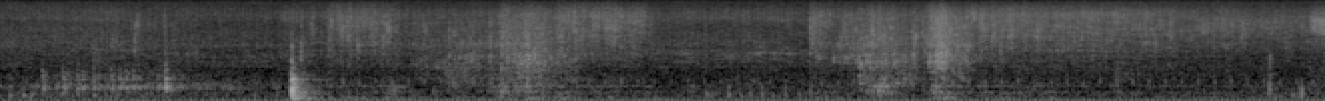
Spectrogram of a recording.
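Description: A Vitamix blender container is rinsed out with water after cleaning, producing faint, uneven splashing and swishing with a few soft knocks, close by and without talking.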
